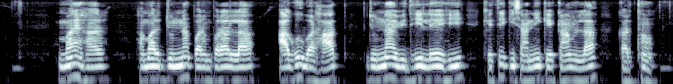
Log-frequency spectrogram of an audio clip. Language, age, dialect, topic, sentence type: Chhattisgarhi, 18-24, Central, agriculture, statement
